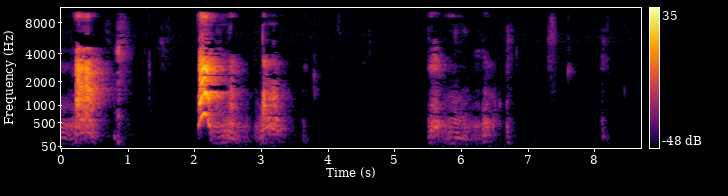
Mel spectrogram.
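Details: A bored Basset Hound puppy rolling around while barking: three bouts of harsh, harmonic barks and yowls, some rising into brief growls, separated by short silences, with a final faint yelp near the end.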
